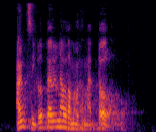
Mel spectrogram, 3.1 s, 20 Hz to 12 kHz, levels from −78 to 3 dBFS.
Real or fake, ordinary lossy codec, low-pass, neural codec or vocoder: fake; AAC, 48 kbps; 10.8 kHz; codec, 24 kHz, 1.5 kbps, HILCodec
